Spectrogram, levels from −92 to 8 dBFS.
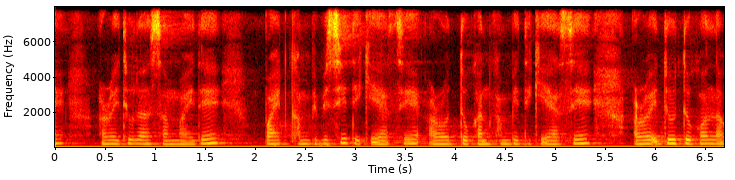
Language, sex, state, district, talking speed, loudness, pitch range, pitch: Nagamese, female, Nagaland, Dimapur, 190 wpm, -24 LUFS, 200-230 Hz, 210 Hz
